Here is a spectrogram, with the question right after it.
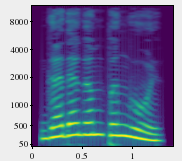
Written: ಗದಗಂಪಂಗೊಳ್

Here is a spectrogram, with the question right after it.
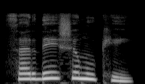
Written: ಸರ್‍ದೇಶಮುಖ

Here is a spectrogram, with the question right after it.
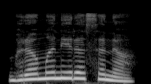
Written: ಭ್ರಮನಿರಸನ

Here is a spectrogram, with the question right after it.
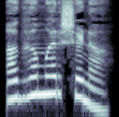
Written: ಅಘಮರ್ಷಣ

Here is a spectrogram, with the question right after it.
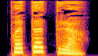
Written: ಪತ್ತೆದಾರ

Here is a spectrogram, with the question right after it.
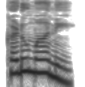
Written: ಕೋಟೆಮನೆ

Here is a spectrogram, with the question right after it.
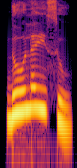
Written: ದೊಲ್ಲಯಿಸು

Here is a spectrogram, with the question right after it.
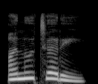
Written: ಅನಾಚಾರಿ

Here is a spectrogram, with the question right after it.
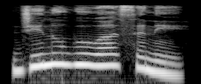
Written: ಜಿನುಗುವಾಸನೆ

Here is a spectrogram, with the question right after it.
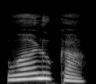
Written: ವಳಕು

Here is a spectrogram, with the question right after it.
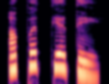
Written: ಅಪತ್ಯತೆ

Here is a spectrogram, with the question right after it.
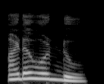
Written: ಅಡವೊಡ್ಡು

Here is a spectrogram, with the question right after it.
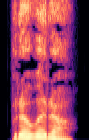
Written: ಪ್ರವರ

